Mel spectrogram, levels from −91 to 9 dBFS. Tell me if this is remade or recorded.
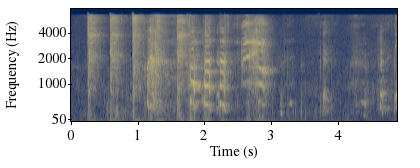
remade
